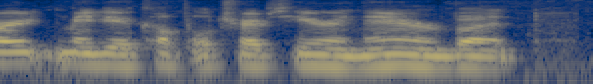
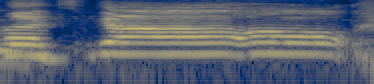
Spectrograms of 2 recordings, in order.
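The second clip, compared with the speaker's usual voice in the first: high excited cheer; triumphant cheer; 13 semitones higher, 5 dB louder than usual. Real, not acted. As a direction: cheer it loudly. Celebrating the clutch.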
